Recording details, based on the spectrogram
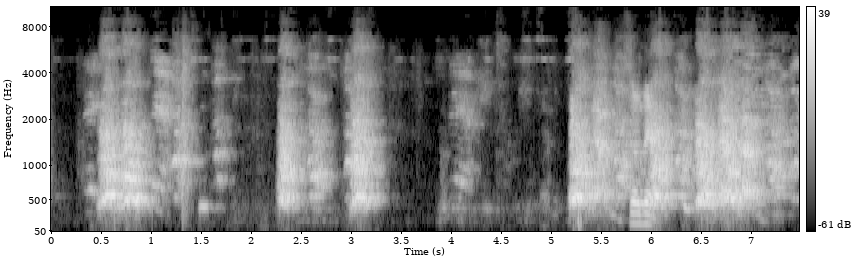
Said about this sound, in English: You well, the dogs are all going nuts in the other room.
